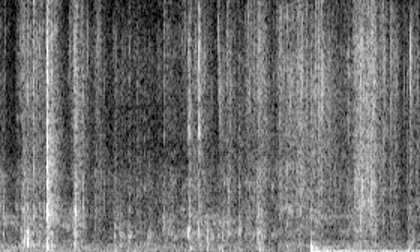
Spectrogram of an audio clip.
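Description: Plastic shrink-wrap crinkling and tearing in short irregular crackles as a Panini Select basketball blaster box is unwrapped, with a few sharper clicks in the first second and a low handling bump near the end.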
